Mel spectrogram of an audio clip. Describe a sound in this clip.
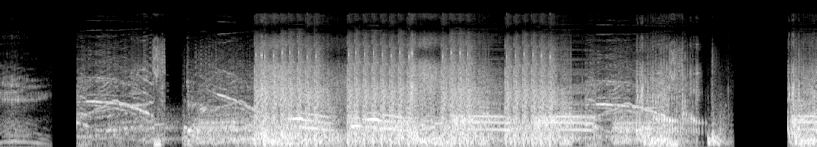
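A rapid-fire gun blasts in a video game.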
